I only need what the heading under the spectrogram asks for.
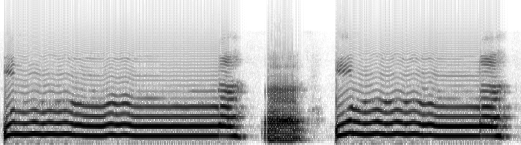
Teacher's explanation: Kalau kita lanjut alaikum in, tidak boleh berdengun, ya. Kemudian di sini ada nun bertasdik, maka nun itu dibaca gunnah atau didengunkan.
